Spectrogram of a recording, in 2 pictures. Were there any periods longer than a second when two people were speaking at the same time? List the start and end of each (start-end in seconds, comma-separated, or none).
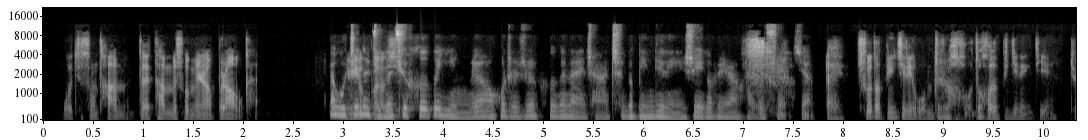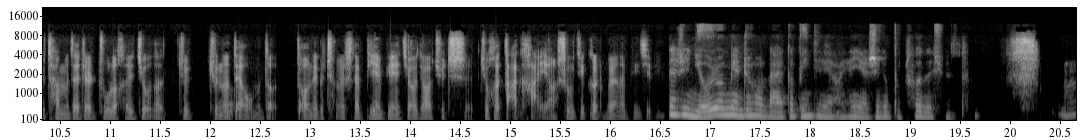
none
